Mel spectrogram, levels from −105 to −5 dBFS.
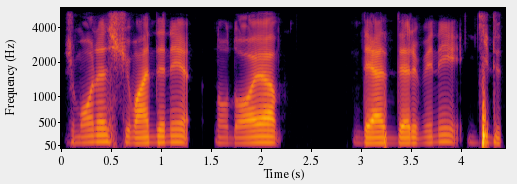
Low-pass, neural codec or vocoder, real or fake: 5.4 kHz; none; real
